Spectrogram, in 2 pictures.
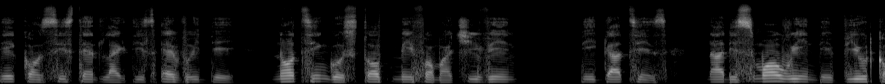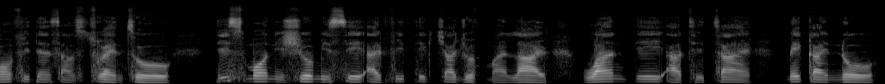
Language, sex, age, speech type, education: Nigerian Pidgin, male, 30-45, spontaneous, tertiary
